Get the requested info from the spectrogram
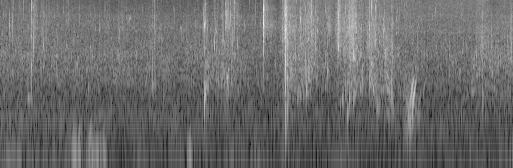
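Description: Water splashing and dripping as a landing net holding a large carp is worked through the water and lifted out, with scattered short splashes and drips and a few louder splashes around the middle.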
